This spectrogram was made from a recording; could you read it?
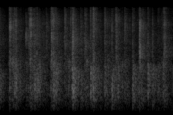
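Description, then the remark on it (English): A round of applause from the audience at a EURACTIV event for the panelists, with many overlapping claps forming a steady, sustained patter at moderate volume throughout, no voices heard. “So I want to, first of all, a round of applause for our excellent panelists.”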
